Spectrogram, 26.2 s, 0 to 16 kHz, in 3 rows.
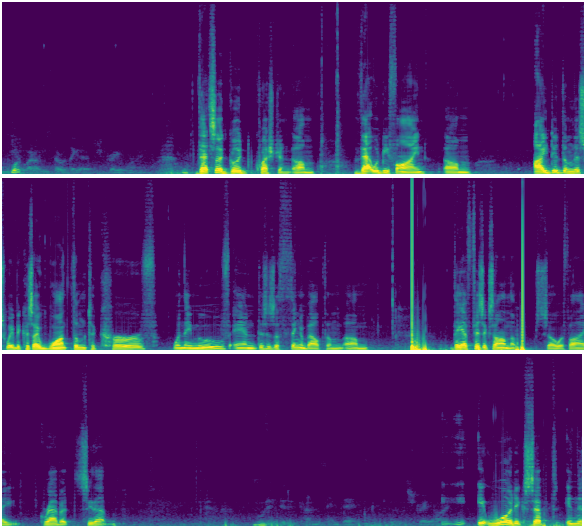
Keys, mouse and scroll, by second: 7.5 click, 8.2-8.9 scroll up 4, 9.9 s, 10.0-11.2 right drag, 11.7 scroll down 2, 11.8 middle click, 13.0 click, 13.0 right click, 15.1 v.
